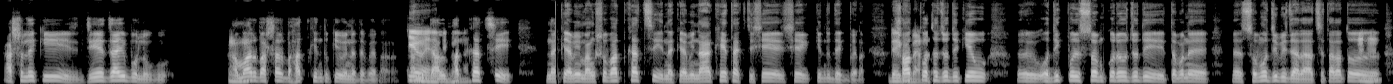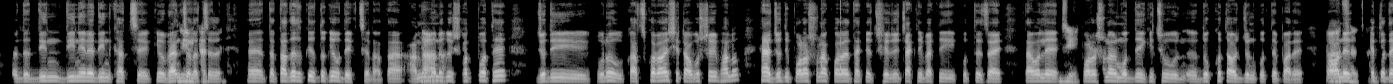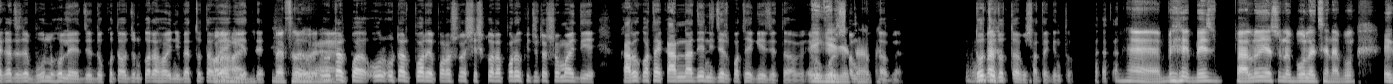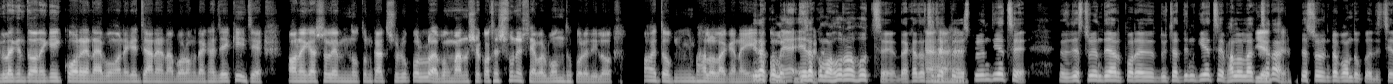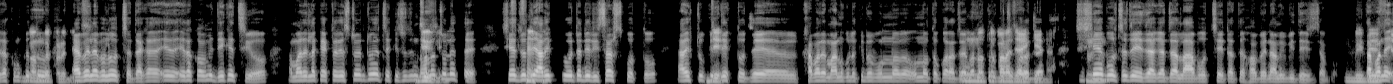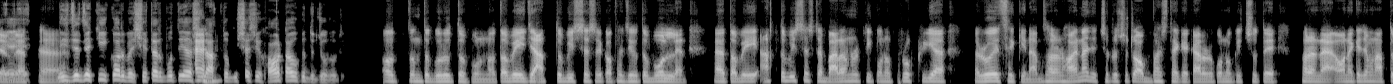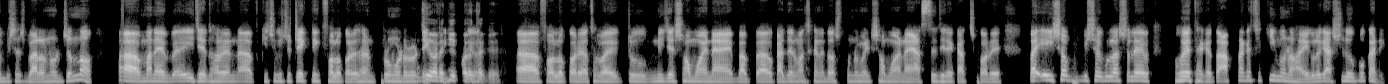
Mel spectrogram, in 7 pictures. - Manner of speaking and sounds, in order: tapping; chuckle; laughing while speaking: "বে"; other background noise; "প্রায়" said as "প্রাও"
- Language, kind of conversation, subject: Bengali, podcast, নতুন করে কিছু শুরু করতে চাইলে, শুরুতে আপনি কী পরামর্শ দেবেন?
